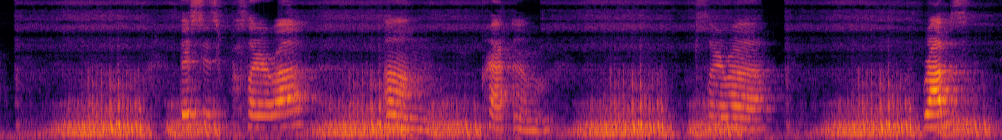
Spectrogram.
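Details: Pleural friction rub played in a children's pretend lung-sounds quiz, not a real patient recording.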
